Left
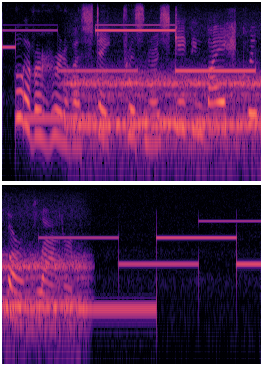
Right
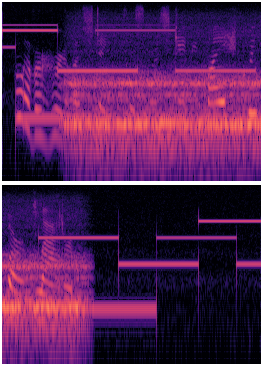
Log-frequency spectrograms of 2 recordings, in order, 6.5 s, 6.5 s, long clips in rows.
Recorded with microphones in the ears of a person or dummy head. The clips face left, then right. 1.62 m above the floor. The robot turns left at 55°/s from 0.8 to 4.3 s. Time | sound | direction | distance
0.2 | a woman speaking | 135° left | ?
